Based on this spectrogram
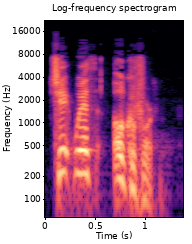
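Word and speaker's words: Chiwetel Ejiofor: Let me pronounce the actor's name. Chitwith Okafor. He is the actor who plays Baron Mordo.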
